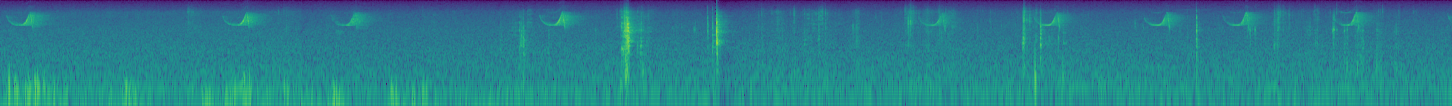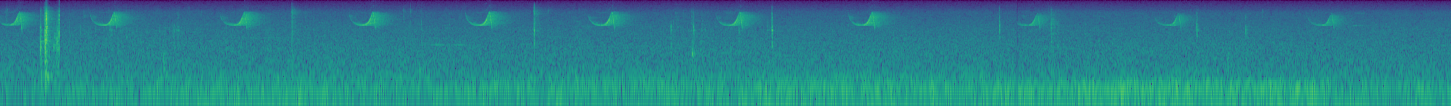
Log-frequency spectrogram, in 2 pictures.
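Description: A bird repeating a short, high, rising chirp about once a second, with a few sharp knocks in the middle stretch, the loudest two close together.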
